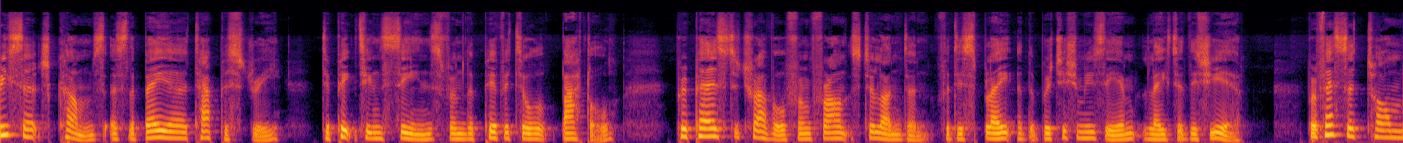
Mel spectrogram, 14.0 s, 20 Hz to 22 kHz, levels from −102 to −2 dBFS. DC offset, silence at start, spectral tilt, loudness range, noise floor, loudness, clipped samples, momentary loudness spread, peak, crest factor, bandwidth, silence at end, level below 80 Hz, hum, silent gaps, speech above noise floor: under 0.1%; 0 s; -5.5 dB/octave; 1 LU; -61 dBFS; -23 LUFS; under 0.1%; 9 LU; -4 dBFS; 20 dB; 15.5 kHz; 0 s; -56 dBFS; none; none; 39 dB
